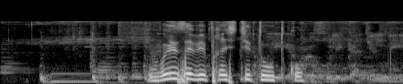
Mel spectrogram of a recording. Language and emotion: Russian, neutral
